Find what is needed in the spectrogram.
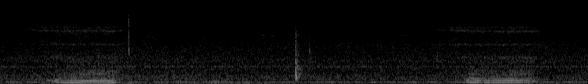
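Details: Two low, rumbling snores about four seconds apart, each a drawn-in vibrating breath, over quiet room noise, from a snorer the household had wrongly thought was someone else; snoring.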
